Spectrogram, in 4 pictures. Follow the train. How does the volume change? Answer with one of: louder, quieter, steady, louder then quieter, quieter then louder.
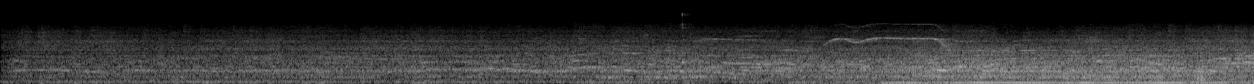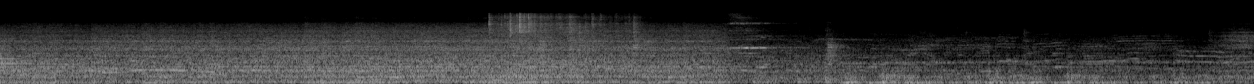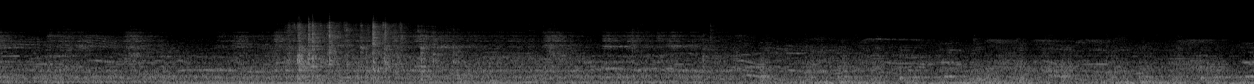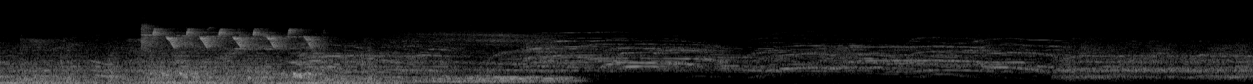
louder then quieter.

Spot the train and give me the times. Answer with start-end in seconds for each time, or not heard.
0.0-43.5.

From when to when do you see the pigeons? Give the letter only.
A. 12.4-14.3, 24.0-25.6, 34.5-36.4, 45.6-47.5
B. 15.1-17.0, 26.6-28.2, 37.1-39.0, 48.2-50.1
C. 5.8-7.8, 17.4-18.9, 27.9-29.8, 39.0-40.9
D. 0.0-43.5
C.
